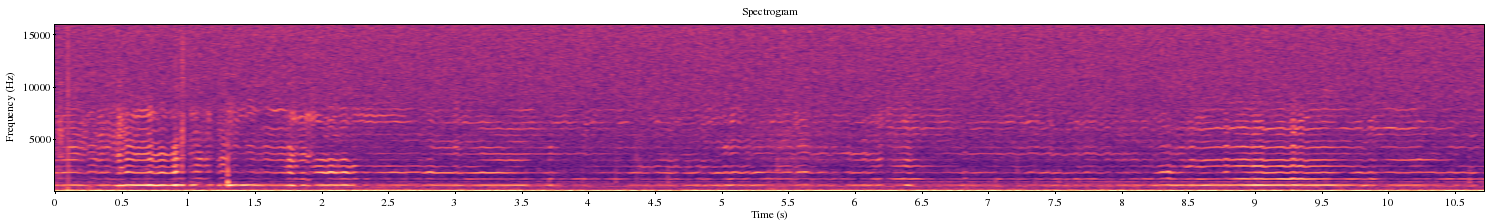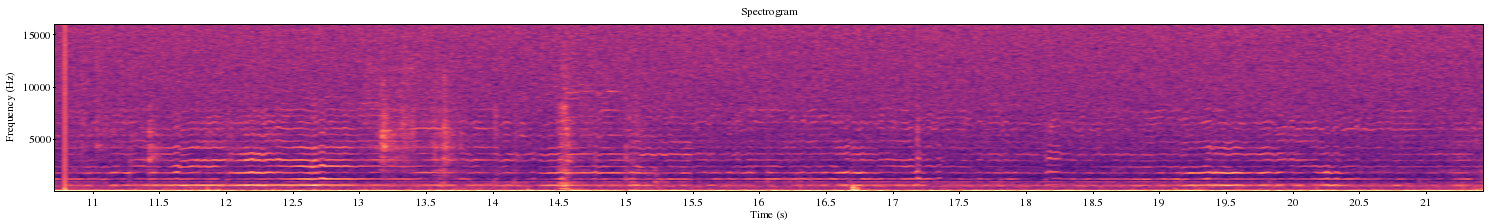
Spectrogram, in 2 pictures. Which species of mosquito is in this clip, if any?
Culex quinquefasciatus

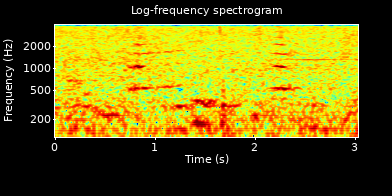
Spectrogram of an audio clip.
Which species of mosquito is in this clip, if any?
Anopheles gambiae s.s.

